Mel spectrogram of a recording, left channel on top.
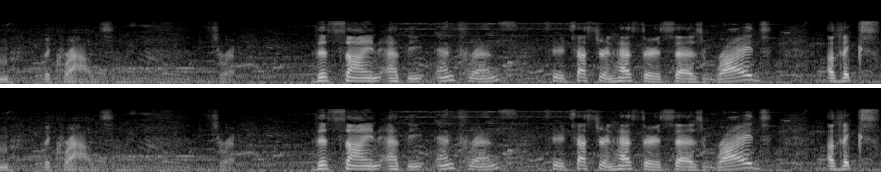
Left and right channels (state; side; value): identical; both; correlation 1.00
